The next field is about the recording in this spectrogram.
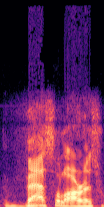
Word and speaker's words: Vassilaris: It's Dimitri with three I's, D-I-M-I-T-R-I. Last name is Vassilaris, rhymes with Assilaris, but you add a V to it, and that way you'll...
